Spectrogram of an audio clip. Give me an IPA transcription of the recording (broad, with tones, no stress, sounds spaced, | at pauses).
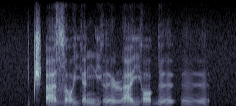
t͡ʃʼ a˧ z ɔ˨ j ɛ˦ ŋ j ɘː˨ ɭ a˦ j ɔ˦˨ ɠ ɘː˧ ʔ ɘː˨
